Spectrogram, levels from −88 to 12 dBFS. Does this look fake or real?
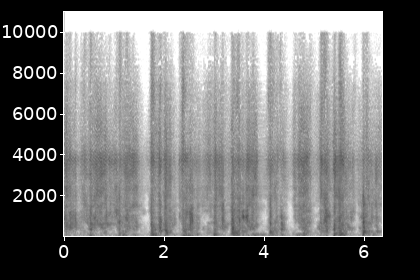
fake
